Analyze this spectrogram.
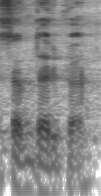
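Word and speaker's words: sabdariffa: ठीक है, तो इसका थोड़ा सा स्पीसीज का डिफिकल्टी है प्रोनाउंसिएशन में, तो इसको हम बोलते हैं सबदरिफा। ठीक है, तो सबदरिफा मतलब सबदरीफा।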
